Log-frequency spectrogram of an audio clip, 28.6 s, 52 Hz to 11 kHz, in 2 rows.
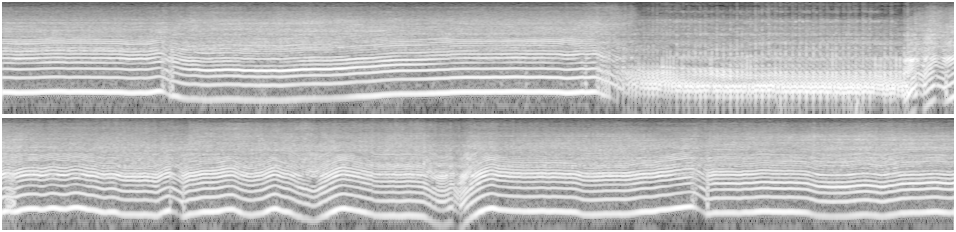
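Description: Vintage Husqvarna chainsaw with a 28-inch Sugihara bar and .404 chain running at full throttle while cutting through a log. The engine pitch sags and recovers repeatedly as the chain loads up in the cut, with a rougher stretch about a third of the way through.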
